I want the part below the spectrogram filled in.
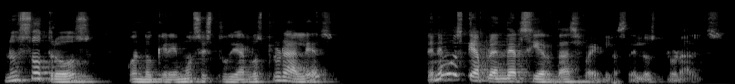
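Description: Spanish-speaking man as a patient English tutor, unhurried, repeats words and quizzes the listener. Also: mid-range voice, wildly swooping pitch, vocal fry. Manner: repeats words slowly, asks and answers his own questions. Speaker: English teacher. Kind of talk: explaining grammar to beginners.

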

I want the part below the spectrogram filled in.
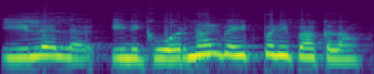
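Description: A lovesick young college man, voiced by a woman, talks in a worried, hesitant way in an animated love story. The voice is a little high. The audio is dull and lo-fi. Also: racing, close to an everyday voice.

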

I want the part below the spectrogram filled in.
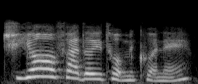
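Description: A woman teaching the words of a song, reading each line slowly and then explaining it quickly. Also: sits high, sing-song, pushed and bright. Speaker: language teacher. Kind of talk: Turkish song lesson explained in Persian. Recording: dull lo-fi sound.

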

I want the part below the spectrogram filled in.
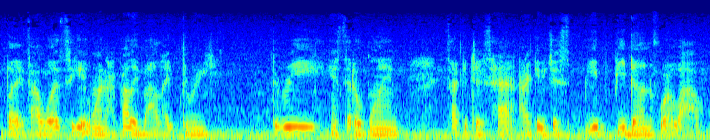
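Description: A woman's voice: on the low side, flat delivery, a little fast, noisy background. A young woman, chatting casually to her vlog viewers, rambling and calling them y'all. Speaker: vlogger. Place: at home.

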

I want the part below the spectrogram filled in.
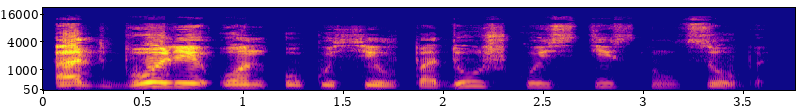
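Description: A man narrating a literary audiobook with an expressive, dramatic reading. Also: fairly high pitch, a little slow, breathy edge, dry recording.

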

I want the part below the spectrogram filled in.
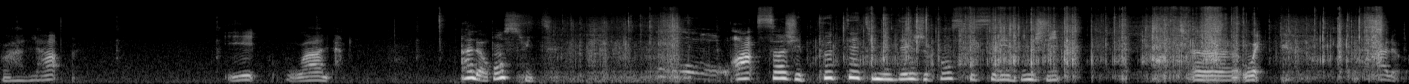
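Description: A young woman opening a parcel in her bedroom, gushing with excitement and often restarting her sentences. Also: mid-range voice, very slow, long pauses, background noise. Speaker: vlogger. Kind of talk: unboxing vlog. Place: bedroom, at home. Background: paper crinkling.

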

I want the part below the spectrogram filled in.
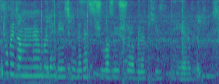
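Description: A woman chatting excitedly to viewers while narrating a game role-play. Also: high-pitched, rapid-fire, loud music behind the voice, rough recording.

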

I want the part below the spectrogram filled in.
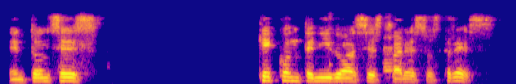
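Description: A man's voice: a little high, takes it slowly, dry recording. Reflective man on a video call. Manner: thoughtful, reflective, with frequent restarts. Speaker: showrunner and director, guest. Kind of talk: casual live-stream interview. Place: indoor room at home. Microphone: phone or laptop on a video call.

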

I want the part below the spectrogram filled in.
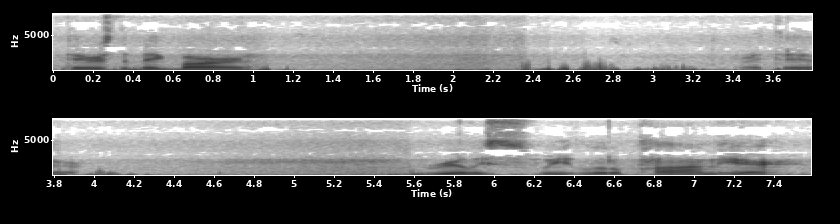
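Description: A man's voice: on the low side, extremely slow, pauses often. A man who works as a nuisance wildlife trapper, casually walking viewers through his trap sets outdoors on a farm and talking to them directly in a plain-spoken, folksy way. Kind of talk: casual outdoor video walkthrough. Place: outdoors on a farm field by a fence line. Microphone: handheld phone camera. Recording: phone recording outdoors with steady background noise.

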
